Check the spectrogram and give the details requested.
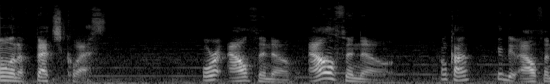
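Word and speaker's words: Alphinaud: you sure alpha not because I feel like that D is maybe the diet D is silent alpha no yeah that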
